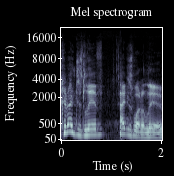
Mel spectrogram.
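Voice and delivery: over-the-top fake sobbing, whining voice. Retelling a press conference answer, mock crying, imitating LeBron James. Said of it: "why you gotta cry about it?".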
